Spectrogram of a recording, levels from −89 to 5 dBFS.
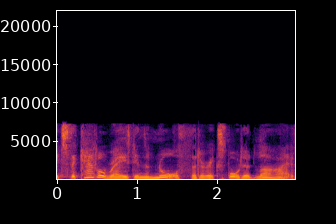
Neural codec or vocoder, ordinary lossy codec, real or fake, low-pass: vocoder, 44.1 kHz, 128 mel bands, Pupu-Vocoder; AAC, 32 kbps; fake; 7.2 kHz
